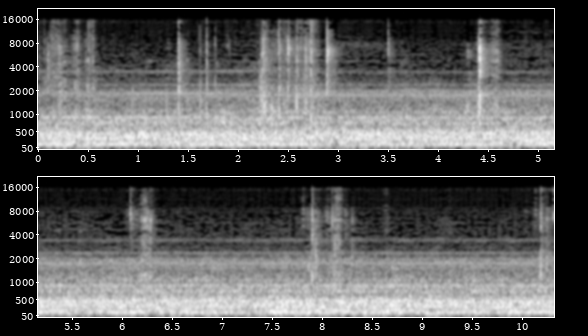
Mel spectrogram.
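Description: Fingers press soft biscuits into a sauce with faint wet clicks.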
